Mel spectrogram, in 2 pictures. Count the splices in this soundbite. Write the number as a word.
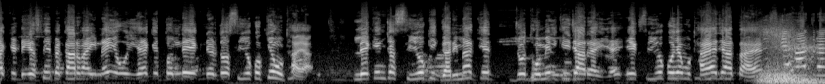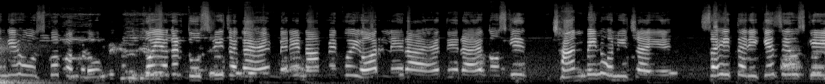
one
